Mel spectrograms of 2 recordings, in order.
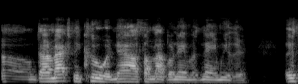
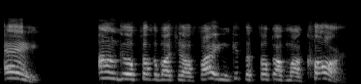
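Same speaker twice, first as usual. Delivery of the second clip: high-pitched, mock-indignant car owner; mildly angry retelling; 9 semitones higher than usual. Car owner to fighting kids, retold annoyance.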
